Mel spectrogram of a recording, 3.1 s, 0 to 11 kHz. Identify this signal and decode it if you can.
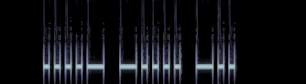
Morse code, heard as a keyed tone, about 22 wpm, 700 Hz. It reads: 46D
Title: Three Challenging Letter-Number Combinations 22wpm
